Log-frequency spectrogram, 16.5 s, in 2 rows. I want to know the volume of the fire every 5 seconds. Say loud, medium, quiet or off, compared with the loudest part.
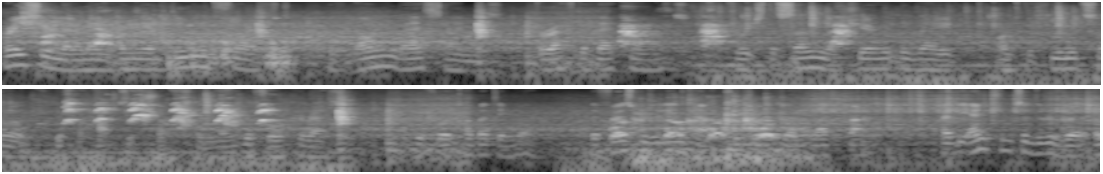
loud, medium, loud, medium.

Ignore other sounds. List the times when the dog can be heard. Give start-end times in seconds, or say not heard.
0.1-2.2, 4.6-6.4, 8.4-10.3, 12.6-14.2.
